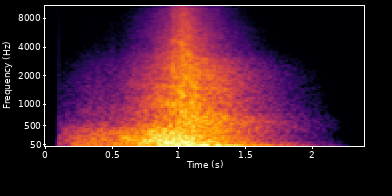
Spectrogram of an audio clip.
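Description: A single whoosh sound effect with a low rumble underneath, swelling to a loud peak about a second in and then fading away.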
